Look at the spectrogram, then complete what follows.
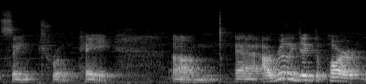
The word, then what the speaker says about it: Saint-Tropez: it looks like it's it looks like Centro PES but in the song it he pronounces it saint-tropez I really dig the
